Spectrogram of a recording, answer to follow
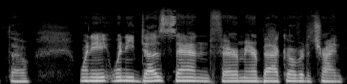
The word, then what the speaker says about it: Faramir: Fromir. Faramir. It's a V. Faramir. It's Faramir.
